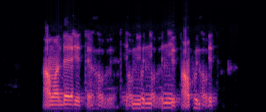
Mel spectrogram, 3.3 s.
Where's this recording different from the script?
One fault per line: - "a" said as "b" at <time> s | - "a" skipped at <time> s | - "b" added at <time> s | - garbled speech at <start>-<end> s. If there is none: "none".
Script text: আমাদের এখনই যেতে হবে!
- "এখনই" skipped at 0.9 s
- garbled speech at 1.5-2.7 s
